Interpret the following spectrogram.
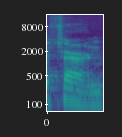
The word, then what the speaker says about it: Ferin: Is it Ferren? Well, I would say Ferren, but I would also say you can pronounce the names however you like.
